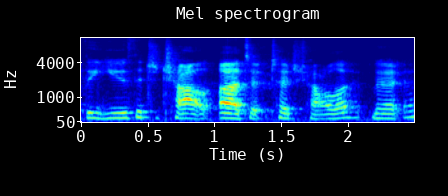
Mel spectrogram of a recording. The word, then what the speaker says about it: T'Challa: So, but it kind of did sort of get me started and, like the youth of T'Challa. Did I say it right? I didn't. T'Challa.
